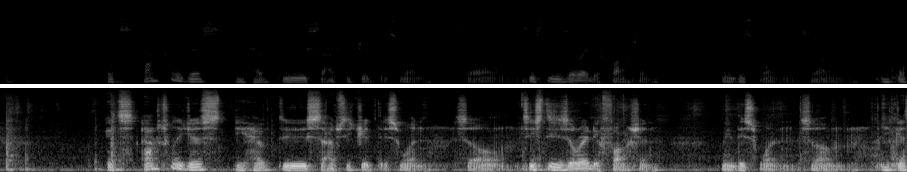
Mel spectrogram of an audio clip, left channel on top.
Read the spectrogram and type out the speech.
it's actually just, you have to substitute this one. So since this is already a function, I mean this one, so you can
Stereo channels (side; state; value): left; quieter; 37.3 dB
